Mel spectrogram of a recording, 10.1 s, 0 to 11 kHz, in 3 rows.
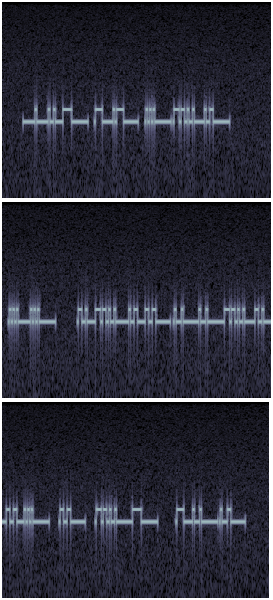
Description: TTY/TDD text telephone tones (45.45 baud Baudot), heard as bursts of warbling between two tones, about 400 Hz shift, 1600 Hz centre. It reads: 5936 2660 2811 0868 5917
